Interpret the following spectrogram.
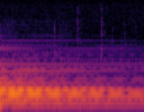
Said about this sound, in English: So you know that F sharp sounds like this.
